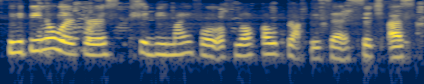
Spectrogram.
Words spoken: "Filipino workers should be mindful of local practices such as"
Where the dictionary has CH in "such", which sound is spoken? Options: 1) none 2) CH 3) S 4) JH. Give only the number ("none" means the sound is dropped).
2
